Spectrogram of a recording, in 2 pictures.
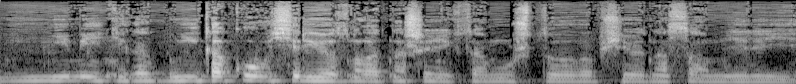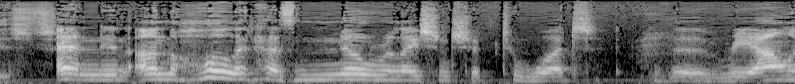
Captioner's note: foreign language not transcribed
